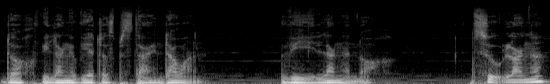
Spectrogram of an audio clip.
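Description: Male horror audiobook narrator: low, very mellow and dark, dramatic and suspenseful, music underneath. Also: slightly rough. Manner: dramatic, suspenseful delivery with deliberate phrasing.

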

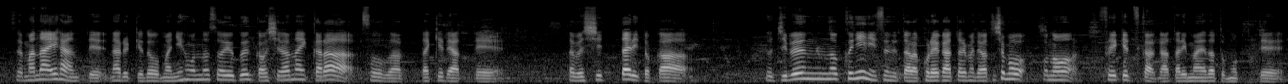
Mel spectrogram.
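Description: A woman's voice: fairly low pitch, fairly bright tone. A young woman in her twenties answers casually and rambles with fillers into a handheld mic on a street. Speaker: interviewee. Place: city street outdoors. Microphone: handheld mic held by interviewer.

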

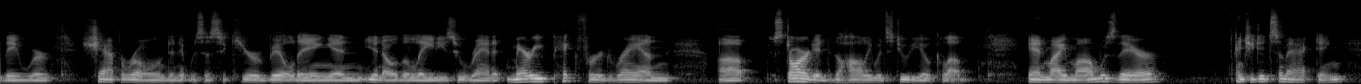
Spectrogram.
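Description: Lively storytelling middle-aged man. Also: on the low side. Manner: animated, expressive storyteller. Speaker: interviewee. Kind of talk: casual storytelling.

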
